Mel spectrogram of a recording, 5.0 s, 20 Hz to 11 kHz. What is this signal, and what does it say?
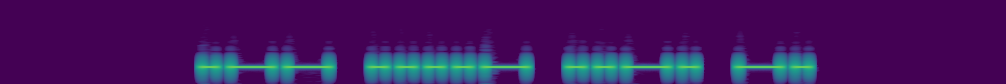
Morse code, heard as a keyed tone, about 17 wpm, 700 Hz. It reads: W4FN
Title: USA Call Signs - 4 Characters - Repeated 2x - 17wpm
